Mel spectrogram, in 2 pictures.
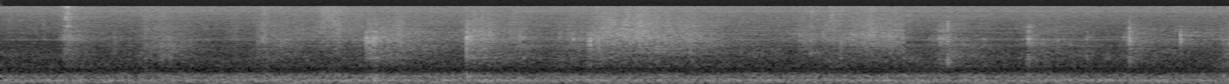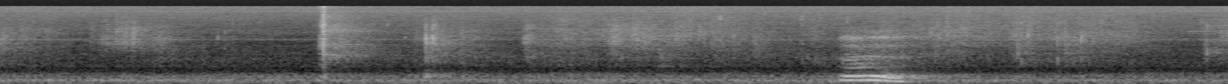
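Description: A tissue crinkles softly in a woman's hands.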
